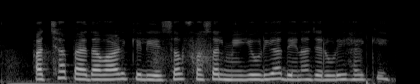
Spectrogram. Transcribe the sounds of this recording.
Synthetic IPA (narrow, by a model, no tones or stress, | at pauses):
ɐtːʃʰapɛːd̪aːʋaːɾkeliesɐbfɐsəlmẽjuːɽijad̪eːnazɐɾuːɾiɦɛki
